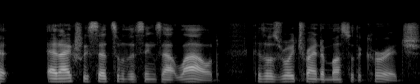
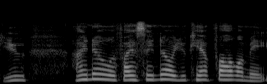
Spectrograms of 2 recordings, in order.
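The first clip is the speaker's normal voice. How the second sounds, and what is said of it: Small squeaky voice. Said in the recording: “my little like squeaky voice.”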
